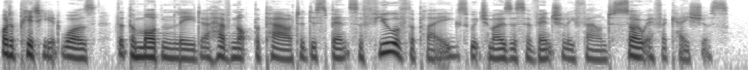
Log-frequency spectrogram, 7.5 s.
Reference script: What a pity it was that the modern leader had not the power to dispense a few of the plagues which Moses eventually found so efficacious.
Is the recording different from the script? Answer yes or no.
yes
